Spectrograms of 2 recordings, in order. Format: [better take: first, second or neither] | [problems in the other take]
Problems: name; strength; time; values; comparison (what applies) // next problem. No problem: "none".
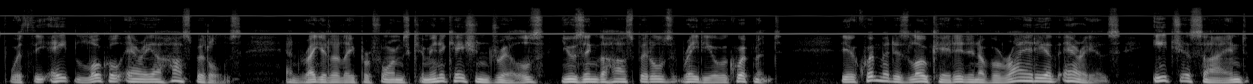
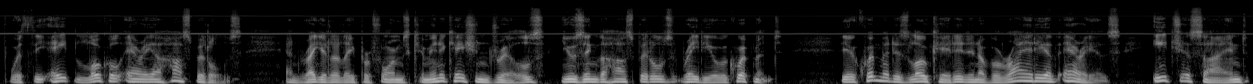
second | high-pitched whine; loud; throughout; 4 kHz, 8 dB below the speech; faint in the second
